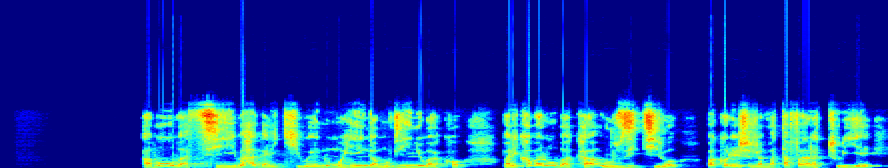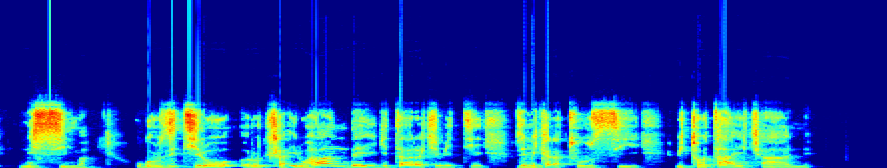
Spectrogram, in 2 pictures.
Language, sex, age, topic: Rundi, male, 36-49, education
